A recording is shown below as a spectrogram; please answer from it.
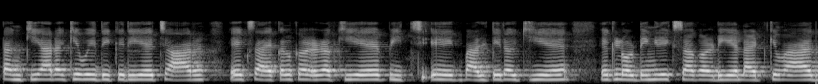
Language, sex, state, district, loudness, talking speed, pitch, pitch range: Hindi, female, Jharkhand, Jamtara, -15 LUFS, 185 wpm, 220 Hz, 215-225 Hz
